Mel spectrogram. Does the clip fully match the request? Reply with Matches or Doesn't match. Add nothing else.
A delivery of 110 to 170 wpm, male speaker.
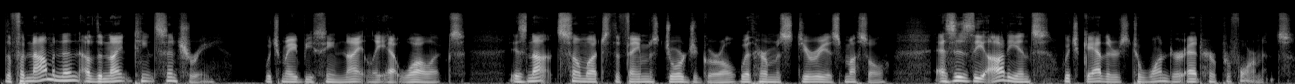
Matches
